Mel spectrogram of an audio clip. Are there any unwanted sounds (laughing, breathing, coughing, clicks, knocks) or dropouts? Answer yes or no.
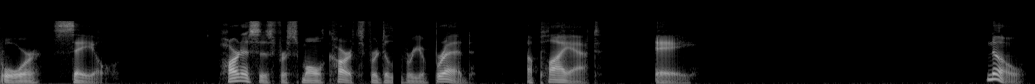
yes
